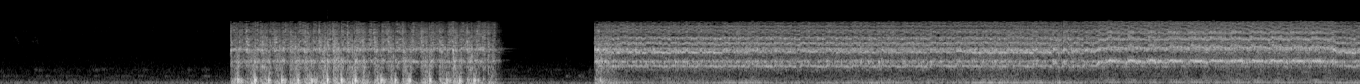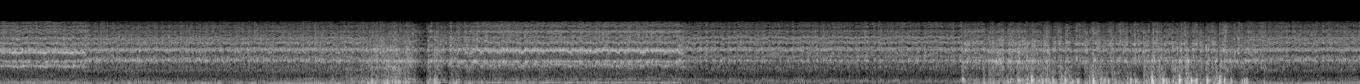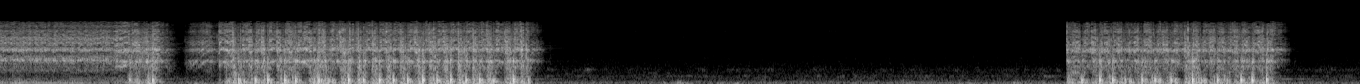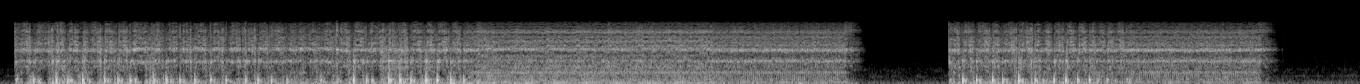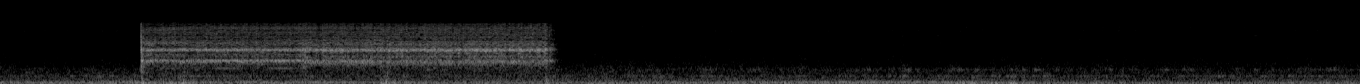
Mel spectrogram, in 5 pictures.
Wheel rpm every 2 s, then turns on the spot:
0, 160, 140, 220, 260, 260, 260, 260, 240, 250, 260, 260, 250, 260, 190, 240, 80, 0, 0, 170, 100, 190, 190, 190, 150, 150, 160, 0, 50, 60, 10, 0, 0, 0.
none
